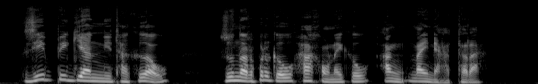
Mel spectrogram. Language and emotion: Bodo, disgusted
